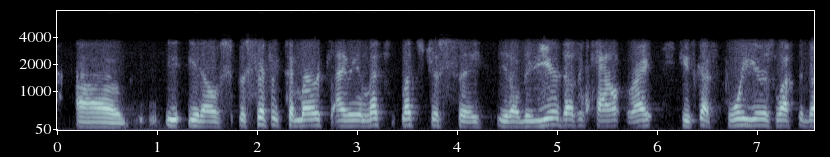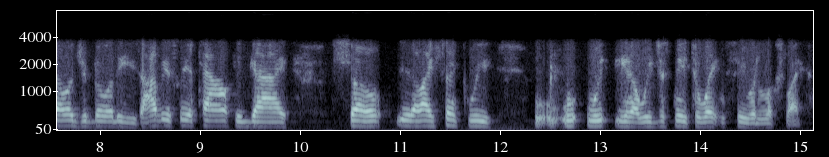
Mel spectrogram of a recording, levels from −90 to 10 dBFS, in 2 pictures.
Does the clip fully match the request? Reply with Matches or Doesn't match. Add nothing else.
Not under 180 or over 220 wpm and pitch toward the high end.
Doesn't match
